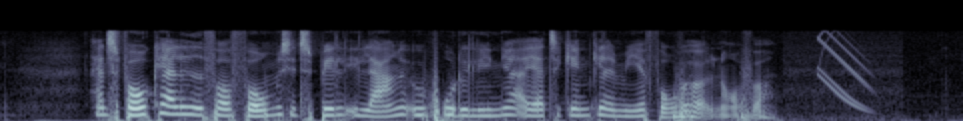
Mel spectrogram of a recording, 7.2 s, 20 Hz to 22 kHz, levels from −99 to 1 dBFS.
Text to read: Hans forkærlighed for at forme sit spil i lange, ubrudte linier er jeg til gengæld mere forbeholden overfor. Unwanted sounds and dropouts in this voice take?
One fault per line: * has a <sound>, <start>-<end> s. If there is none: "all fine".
* has a chirp, 6.1-6.6 s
